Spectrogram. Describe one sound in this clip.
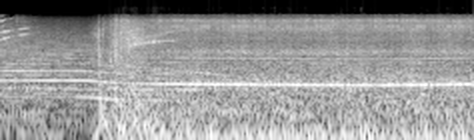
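A nitro boost whooshes and the supercar engine surges louder.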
